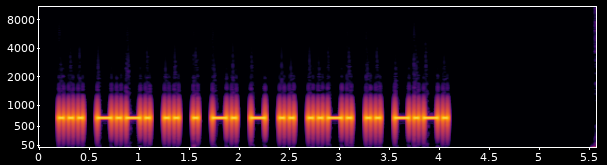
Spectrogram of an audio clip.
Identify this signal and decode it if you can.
Morse code, heard as a keyed tone, about 25 wpm, 700 Hz. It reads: SCIENTIFIC
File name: Ten Letter Words - 25wpm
